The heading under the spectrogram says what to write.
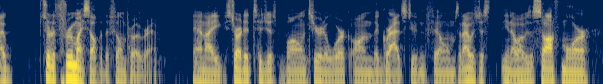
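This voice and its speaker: In a quiet background, a man with an ordinary speaking voice talks at a medium pitch. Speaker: cinematographer. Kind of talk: casual chat. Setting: home studio.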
